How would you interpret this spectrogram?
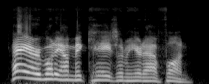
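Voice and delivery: very loud, high character voice, belted out. Recalling a game character he created, the speaker does his Mick Cage voice. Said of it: "And he talked like this".

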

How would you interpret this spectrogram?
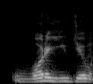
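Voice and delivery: normal talking voice

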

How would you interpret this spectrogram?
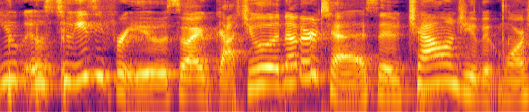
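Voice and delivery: mock-generous, sarcastic tone in a teacher voice. Retelling what a teacher told students with perfect scores: imitating sarcastic teacher. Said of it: "I love that teacher sarcasm".

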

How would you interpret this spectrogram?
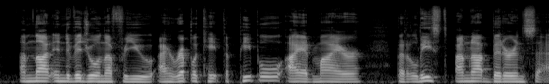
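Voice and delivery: normal talking voice

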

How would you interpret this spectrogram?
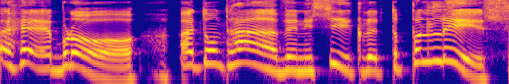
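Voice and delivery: mock Italian accent, high, slow.

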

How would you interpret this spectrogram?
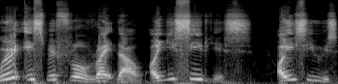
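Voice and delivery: irked, worked-up, vexed high-pitched ranting. Complaining that a player was left out of the squad: vexed. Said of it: "I'm actually so vexed".

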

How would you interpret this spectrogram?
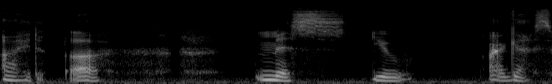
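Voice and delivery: slow, surly, gruff, low whisper. Narrating Kotsky answering Shoto, in a gruff, low and surly voice. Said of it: "His voice was gruff and low and surly".

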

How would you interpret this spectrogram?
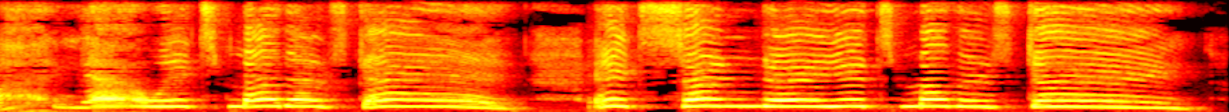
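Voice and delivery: very high, shrill screaming, "day" drawn out. Retelling what the husband's mother screamed this morning: imitating someone screaming. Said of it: "she was literally screaming at me earlier".

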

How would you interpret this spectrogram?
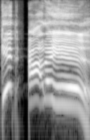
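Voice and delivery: mock, very high, shrill, furious full-lunged scream. Retelling a lady in Queens screaming at someone, retelling a lady's scream. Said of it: "screaming at the top of her lungs".

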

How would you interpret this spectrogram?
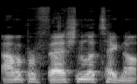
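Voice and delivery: bad put-on American accent. Quoting a post, trying an accent: bad Trump accent. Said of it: "I can't do an accent".

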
